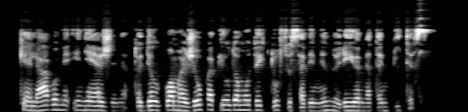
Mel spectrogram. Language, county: Lithuanian, Panevėžys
